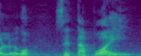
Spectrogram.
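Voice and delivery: ordinary talk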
